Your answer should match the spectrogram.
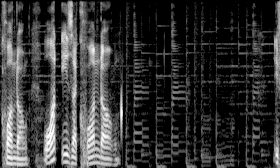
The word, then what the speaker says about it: quandong: And that's how it's pronounced, quandong.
